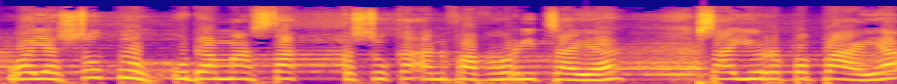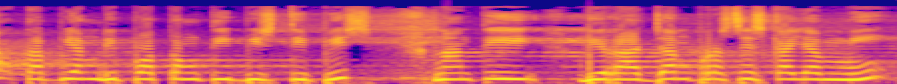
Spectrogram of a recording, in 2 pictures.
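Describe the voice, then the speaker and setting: High-voiced woman preaching through a booming PA. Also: little pitch movement, a little slow, roomy sound, in a large hall. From Cilacap, Central Java, Indonesia. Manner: chatty and playful, slipping into Javanese phrases. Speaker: female Islamic preacher. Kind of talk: humorous storytelling sermon. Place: outdoor religious gathering in the heat.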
